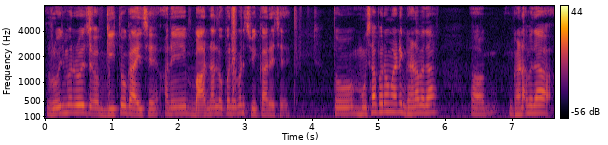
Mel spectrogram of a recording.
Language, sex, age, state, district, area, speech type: Gujarati, male, 18-30, Gujarat, Surat, urban, spontaneous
